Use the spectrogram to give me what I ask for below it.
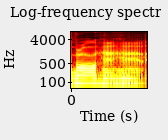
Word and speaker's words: brouhaha: So it's pronounced brouhaha.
